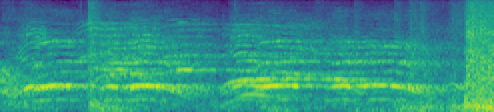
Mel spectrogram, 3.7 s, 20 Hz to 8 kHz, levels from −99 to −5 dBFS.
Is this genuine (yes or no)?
yes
